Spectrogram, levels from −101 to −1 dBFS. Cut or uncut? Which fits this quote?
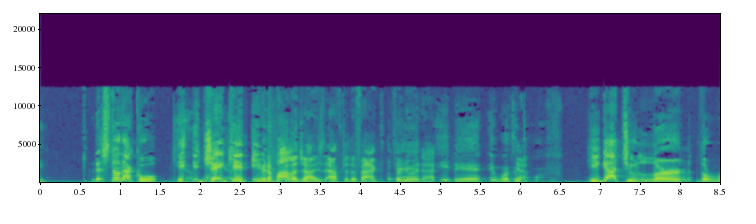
cut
